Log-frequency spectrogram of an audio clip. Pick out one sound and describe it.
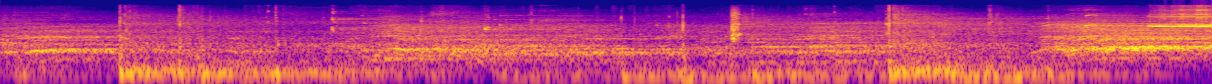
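A ball is hit sharply during a volleyball rally.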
